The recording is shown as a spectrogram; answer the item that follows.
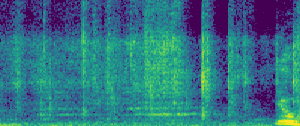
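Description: A small plastic bag of loose components being handled and pulled free: soft rustling and crinkling, with a short click a little after the middle.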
